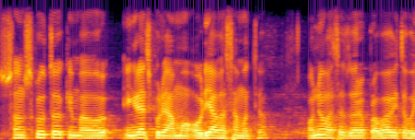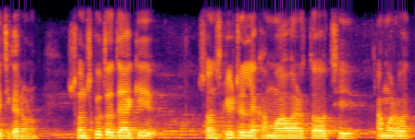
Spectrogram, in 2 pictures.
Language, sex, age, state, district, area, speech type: Odia, male, 18-30, Odisha, Rayagada, urban, spontaneous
